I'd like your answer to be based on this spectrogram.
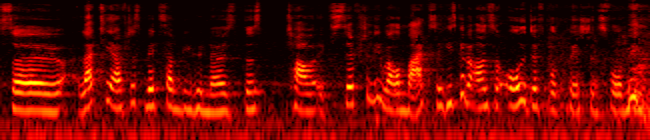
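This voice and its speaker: Hardly any pauses break up the speech. The pace is very fast. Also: woman. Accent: South African. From South Africa. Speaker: real estate agent. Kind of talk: property presentation at a real estate meeting.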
